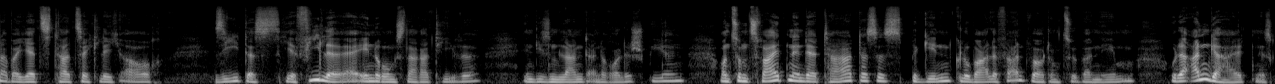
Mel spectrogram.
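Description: A man talks as a guest in a radio debate. His voice has a gravelly edge, and his reflective, deliberate speech sits close and dry. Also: mid-range voice, dry recording. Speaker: panel guest. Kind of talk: radio discussion.

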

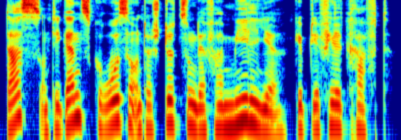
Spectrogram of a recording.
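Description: A woman's voice: low voice, moderate pace, dark tone, no room sound. Earnest female voice-over for a lawyer's answers, dry and close. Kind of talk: read translated interview answers.

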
